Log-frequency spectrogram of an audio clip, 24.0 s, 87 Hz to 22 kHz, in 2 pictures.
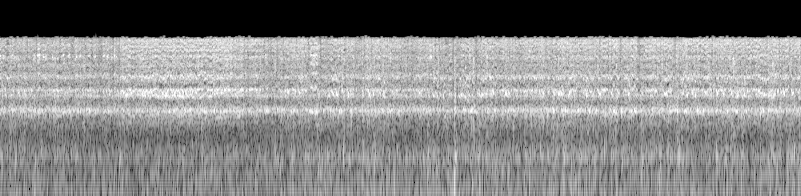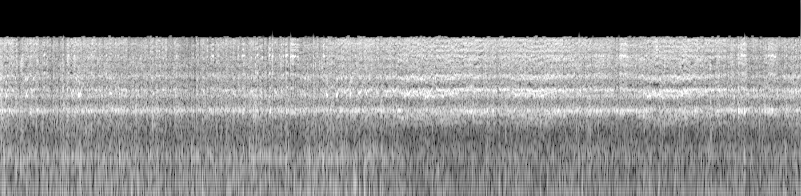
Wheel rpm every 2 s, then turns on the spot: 230, 220, 230, 230, 230, 220, 230, 230, 230, 220, 230, 230.
none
